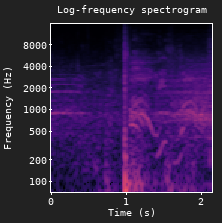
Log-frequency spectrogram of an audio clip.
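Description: A punch lands with a sharp thud.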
